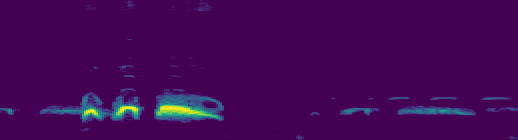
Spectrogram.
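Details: Spotted dove giving a wild-style, small-voiced coo, played to lure wild doves in. Two short hooked notes rise into a longer falling coo, followed by a pause and then a fainter, softer coo.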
